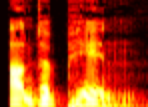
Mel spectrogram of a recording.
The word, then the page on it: underpin: anglais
